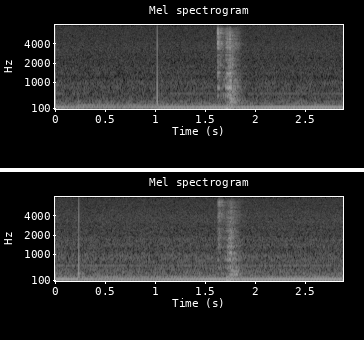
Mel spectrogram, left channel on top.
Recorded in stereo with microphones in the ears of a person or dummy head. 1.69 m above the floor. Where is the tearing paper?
50° left (ahead or behind), 2.5 m.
